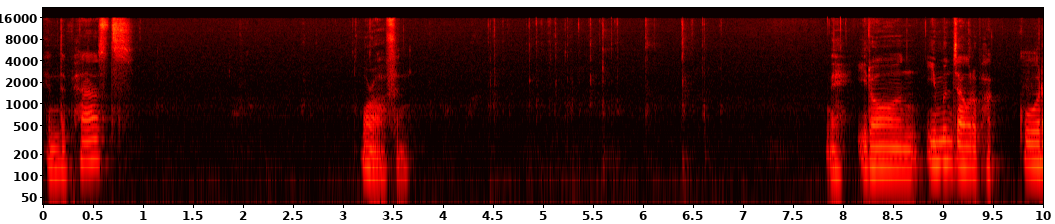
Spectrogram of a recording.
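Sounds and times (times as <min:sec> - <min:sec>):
keyboard typing: 0:04.4 - 0:06.9.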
